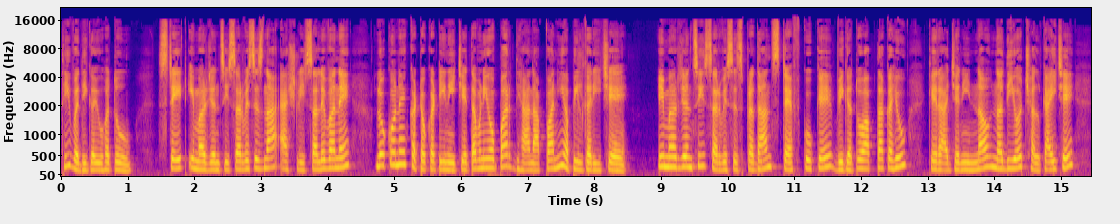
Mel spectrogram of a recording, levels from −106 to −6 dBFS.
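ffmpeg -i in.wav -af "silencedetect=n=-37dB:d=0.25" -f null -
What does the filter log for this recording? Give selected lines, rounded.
silence_start: 1.05
silence_end: 1.48 | silence_duration: 0.43
silence_start: 8.48
silence_end: 8.97 | silence_duration: 0.49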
